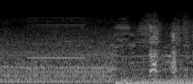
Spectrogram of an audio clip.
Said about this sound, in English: Tucker backs up and drives away down another street.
